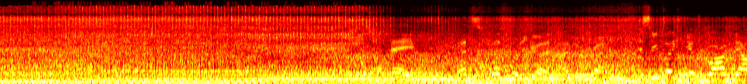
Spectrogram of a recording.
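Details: Free curbside push mower, small single-cylinder engine, restarted on grass after it was killed: steady, even drone with constant pitch and no misses; normal running.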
